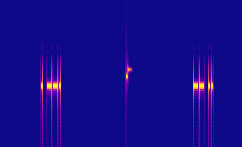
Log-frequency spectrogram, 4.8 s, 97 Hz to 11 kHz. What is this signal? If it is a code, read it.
Morse code, heard as a keyed tone, about 40 wpm, 700 Hz. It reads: EG MI
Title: Top Two Letter Combinations in Words 40wpm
